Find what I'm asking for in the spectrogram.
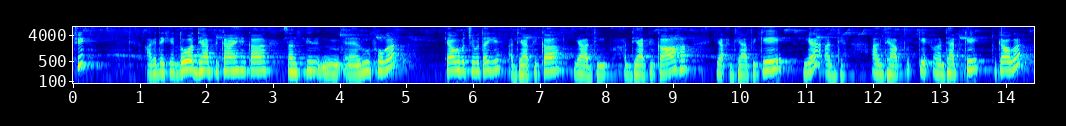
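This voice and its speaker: A woman's voice: fairly high pitch, measured pace, a little hiss or hum. A woman teaching a children's lesson, patiently asking the children questions and then answering them herself. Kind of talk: classroom lesson explanation.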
